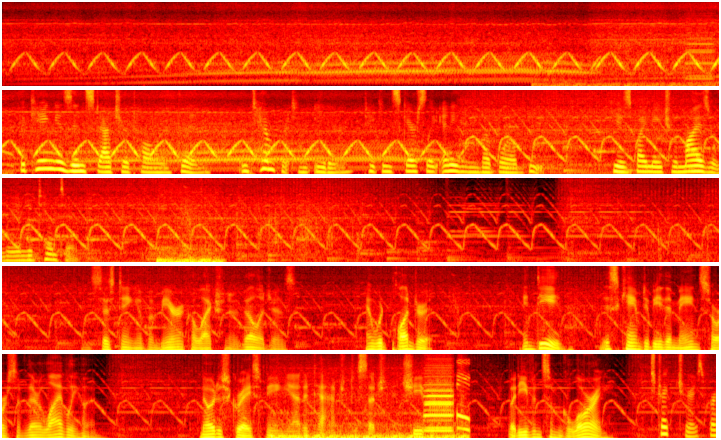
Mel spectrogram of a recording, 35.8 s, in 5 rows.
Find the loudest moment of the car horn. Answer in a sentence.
The loudest moment of the car horn is at 33 seconds.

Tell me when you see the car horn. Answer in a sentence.
The car horn can be heard from 5.3 to 7.3 s, from 15.8 to 16.6 s and from 31.4 to 33.4 s.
